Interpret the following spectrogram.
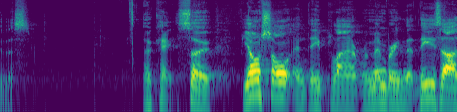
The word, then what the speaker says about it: Desplein: And the other guy is more difficult because we don't pronounce that S, right? And it's, okay, so it's two syllables. It's not Desplein or anything like that again.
